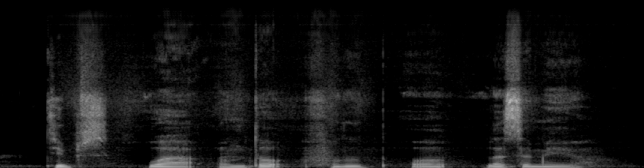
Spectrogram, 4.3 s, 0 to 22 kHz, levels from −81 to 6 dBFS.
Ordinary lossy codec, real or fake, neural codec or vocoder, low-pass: none; fake; vocoder, 44.1 kHz, 128 mel bands every 256 samples, BigVGAN v2; none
